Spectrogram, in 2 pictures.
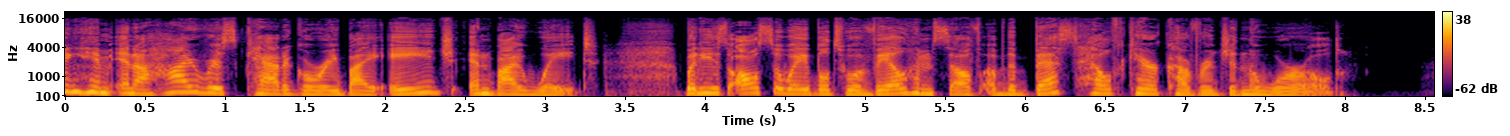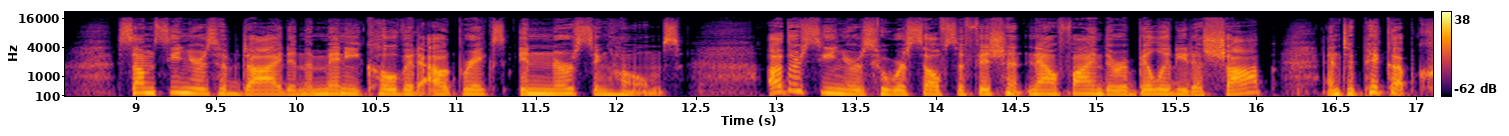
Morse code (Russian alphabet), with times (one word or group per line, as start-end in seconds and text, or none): none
